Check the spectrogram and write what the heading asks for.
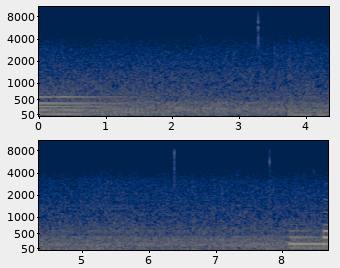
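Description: Steady rain falling on open lake water, an even hiss with a few faint, sharp drop ticks. Soft music fades out in the first second.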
